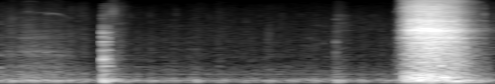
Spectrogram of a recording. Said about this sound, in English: Man, I've got the sniffles. I feel sorry for y'all having to listen to that.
